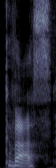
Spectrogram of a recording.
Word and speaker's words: kvass: So this is K-V-A-S-S. Do you pronounce it Kvass? How are you saying it? – So I know in America it's pronounced as the way you pronounce it. – Right. – I pronounce it as Kvass because I'm Polish born, and in Polish and in Russian it means acid. It's hard for me to pronounce it otherwise. So I say Kvass.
